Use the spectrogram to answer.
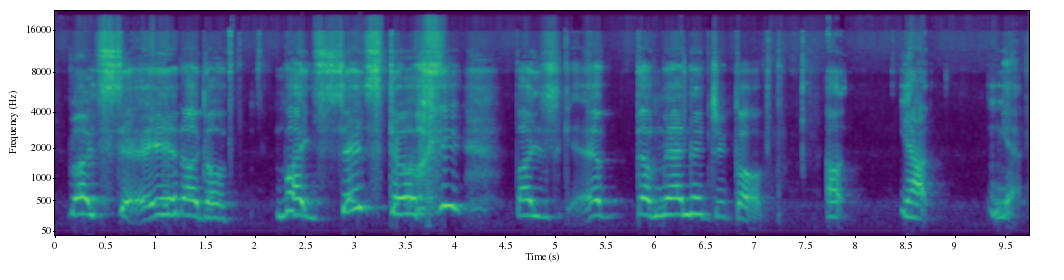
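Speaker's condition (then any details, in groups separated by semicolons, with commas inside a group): Cerebral palsy; present from birth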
